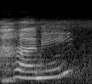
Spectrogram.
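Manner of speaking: honey, voice lifting at the finish. Imitating how the nice girls start: rising pitch at end of honey. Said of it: "How the voice went up there at the end?".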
